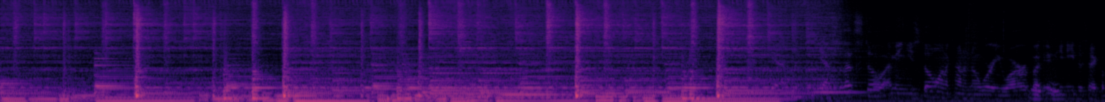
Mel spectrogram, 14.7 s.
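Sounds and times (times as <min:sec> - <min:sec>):
jazz bass solo: 0:00.0 - 0:11.6.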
